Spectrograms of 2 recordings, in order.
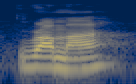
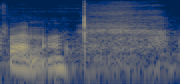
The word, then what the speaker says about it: Rema: And thank you as well to Ivan who introduced me and said my name correctly because it's pronounced nothing like it's spelled Rama. Not dreamer, not drama.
